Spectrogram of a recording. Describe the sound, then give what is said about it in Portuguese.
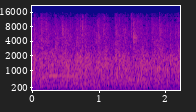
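Applause from an audience at a political gathering in Ceará, Brazil, clapping for the women present: a steady, fairly quiet patter of many hands with no talk over it. “pedir uma salva de palmas a todas as mulheres aqui presentes”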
